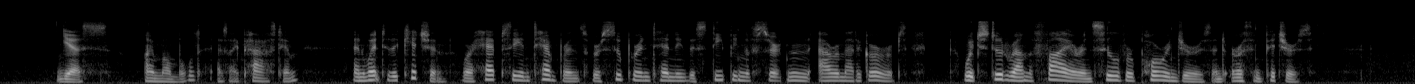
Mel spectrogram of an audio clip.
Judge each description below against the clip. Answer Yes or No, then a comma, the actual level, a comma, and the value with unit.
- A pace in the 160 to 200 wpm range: No, average, 150 wpm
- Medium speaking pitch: Yes, medium, 175 Hz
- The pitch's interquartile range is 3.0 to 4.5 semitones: No, average, 5.0 semitones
